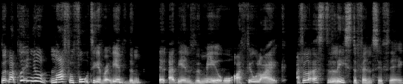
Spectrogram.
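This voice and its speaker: With an English accent, a woman speaks at a very fast pace and very even loudness. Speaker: podcast guest. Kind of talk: casual chat.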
